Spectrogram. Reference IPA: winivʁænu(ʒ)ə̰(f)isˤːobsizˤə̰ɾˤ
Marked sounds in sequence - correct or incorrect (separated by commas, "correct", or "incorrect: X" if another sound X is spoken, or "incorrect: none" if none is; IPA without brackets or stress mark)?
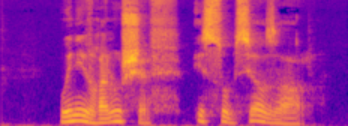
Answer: incorrect: ʃ, correct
